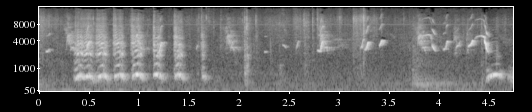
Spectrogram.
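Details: American hen tending newborn chicks: a run of pulsed, lower harmonic notes from the hen, then scattered shrill chick peeps and a final low note.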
